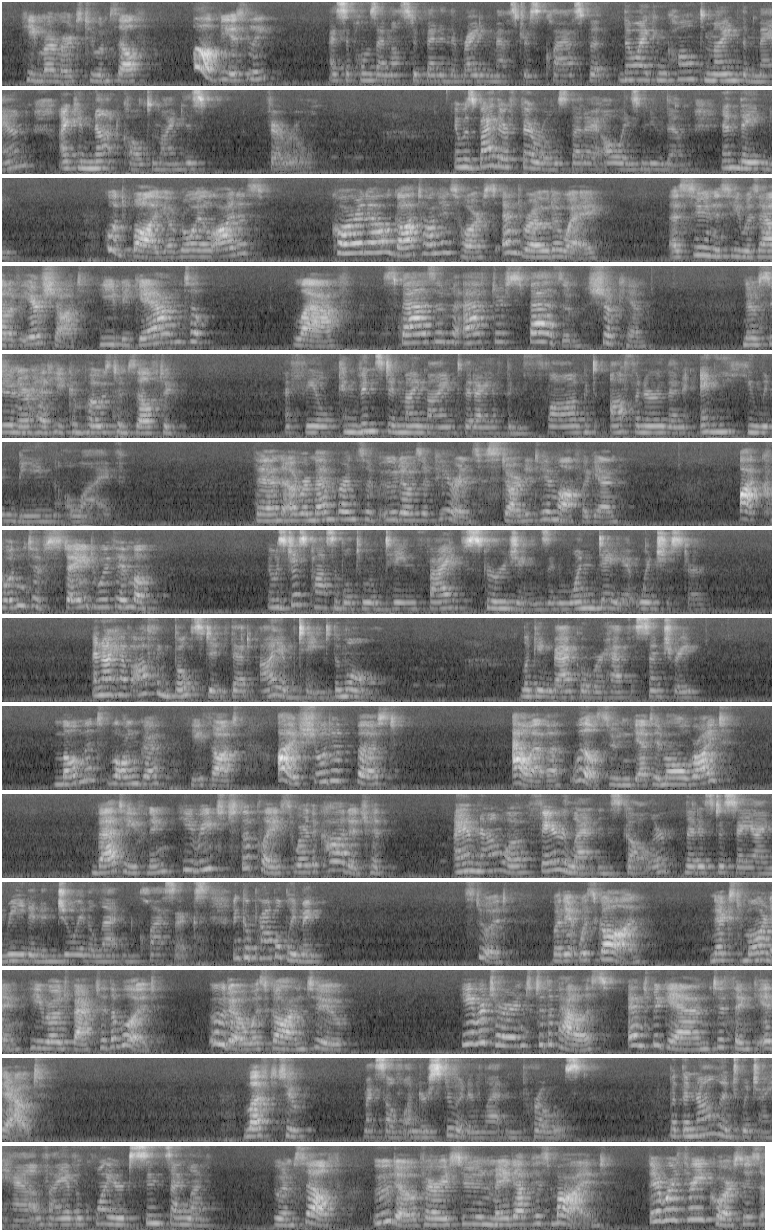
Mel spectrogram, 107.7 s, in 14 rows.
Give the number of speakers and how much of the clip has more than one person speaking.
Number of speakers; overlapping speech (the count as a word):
two, no overlap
